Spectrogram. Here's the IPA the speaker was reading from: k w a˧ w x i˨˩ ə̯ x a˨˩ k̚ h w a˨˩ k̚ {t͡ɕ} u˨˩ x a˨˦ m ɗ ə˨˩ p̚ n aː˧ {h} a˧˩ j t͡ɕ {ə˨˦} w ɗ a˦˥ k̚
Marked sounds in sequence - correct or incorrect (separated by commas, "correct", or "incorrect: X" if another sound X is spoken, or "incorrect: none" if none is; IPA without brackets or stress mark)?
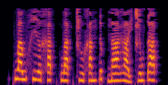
correct, incorrect: ɣ, incorrect: ə˧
